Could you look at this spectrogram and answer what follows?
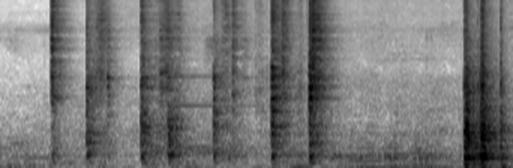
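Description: Chillies and dal dry-roasting in a brass pan over low heat, stirred with a metal utensil: a series of sharp scraping clinks against the pan, about a dozen, irregular and close.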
